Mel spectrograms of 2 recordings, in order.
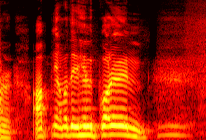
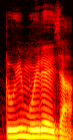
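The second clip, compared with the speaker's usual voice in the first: normal talking voice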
